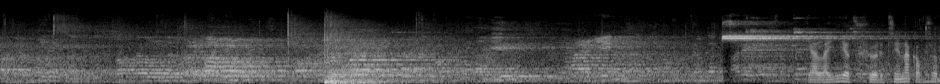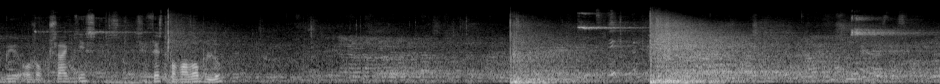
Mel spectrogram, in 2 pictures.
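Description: Men talk and call out across a large echoing hall.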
